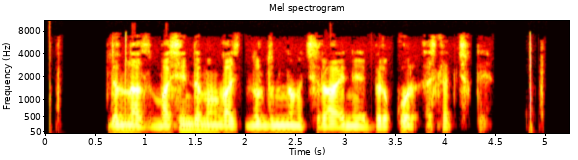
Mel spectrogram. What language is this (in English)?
Uyghur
